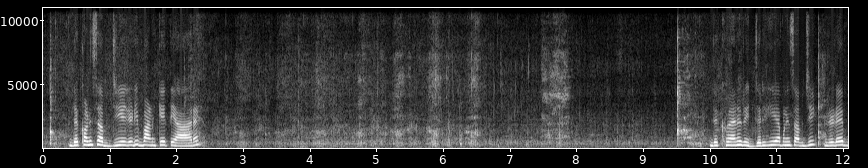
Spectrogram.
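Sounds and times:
curry bubbling: 0.0 - 12.0
ladle stirring and knocking pan: 0.0 - 12.0.

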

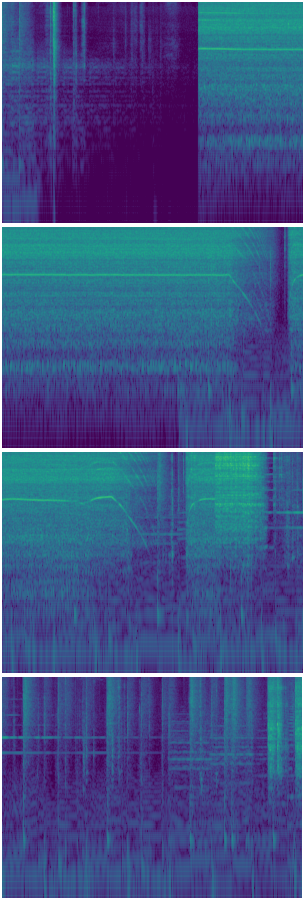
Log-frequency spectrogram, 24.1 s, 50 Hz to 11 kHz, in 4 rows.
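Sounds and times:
electric drill boring into steel: 4.0 - 15.1, 15.7 - 17.6, 23.4 - 24.0.

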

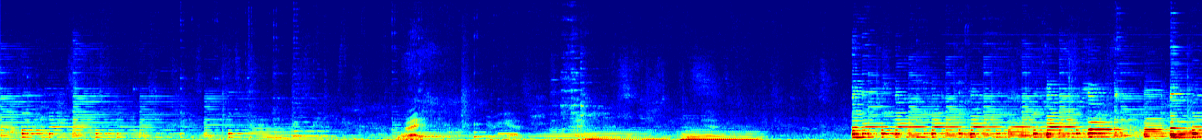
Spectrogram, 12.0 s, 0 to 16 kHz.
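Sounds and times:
bluegrass string band: 0.0 - 12.0
picked banjo: 0.0 - 12.0
low held notes: 3.9 - 7.7.

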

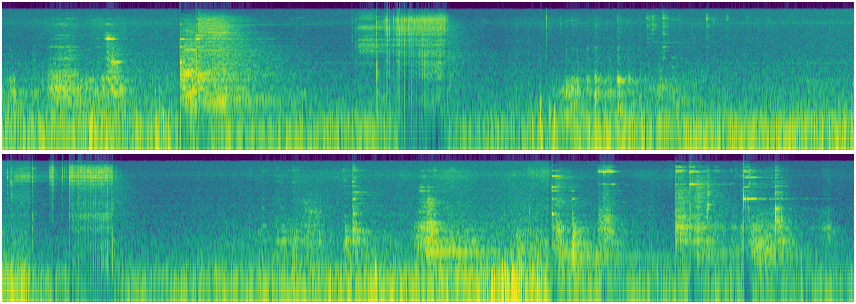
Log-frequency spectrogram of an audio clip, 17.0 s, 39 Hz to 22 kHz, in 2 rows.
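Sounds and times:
welding arc hissing: 0.0 - 5.6, 8.4 - 10.1.

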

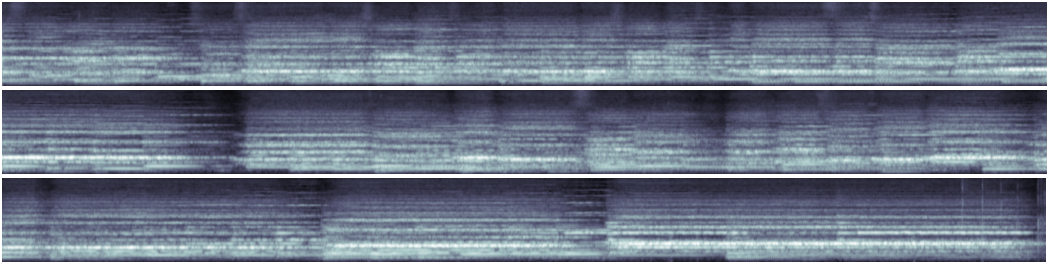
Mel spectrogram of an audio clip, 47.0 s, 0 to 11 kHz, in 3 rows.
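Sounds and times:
choir singing in harmony: 0.0 - 47.0.

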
